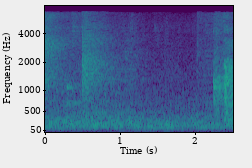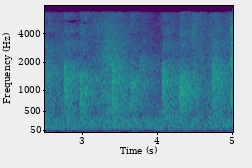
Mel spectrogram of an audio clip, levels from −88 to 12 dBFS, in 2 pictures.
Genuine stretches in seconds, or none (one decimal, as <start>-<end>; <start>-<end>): 0.0-0.7; 1.7-2.2; 3.7-4.3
